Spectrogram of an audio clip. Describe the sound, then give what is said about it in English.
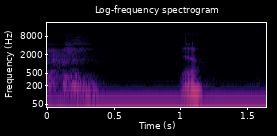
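Two short, rough coughs from someone coughing aside while trying to mute during a conversation, with a pause of under a second between them; the first is breathy and the second is a louder, throaty bark, with no talking around them. “I was trying to mute my button while I cough on the side.”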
